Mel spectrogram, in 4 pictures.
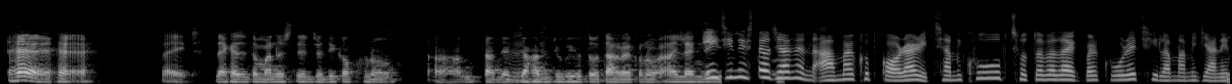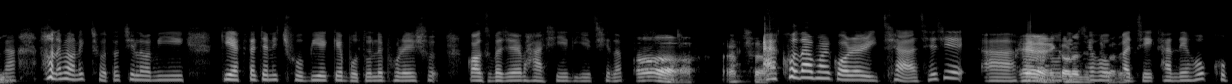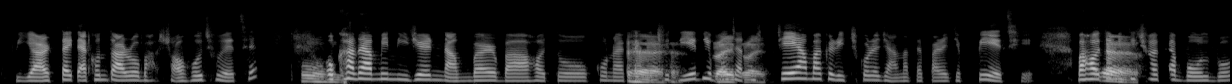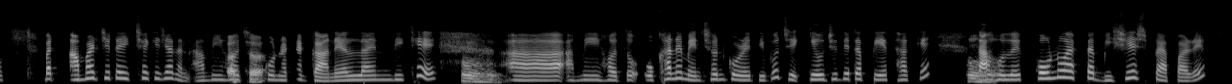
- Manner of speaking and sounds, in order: static; other background noise; tapping; laughing while speaking: "মানে"; in English: "সো"; in English: "রেয়ার"; "টাইপ" said as "টাইট"
- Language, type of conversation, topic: Bengali, unstructured, আপনার প্রিয় গানের ধরন কী, এবং কেন?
